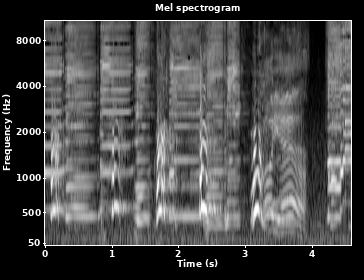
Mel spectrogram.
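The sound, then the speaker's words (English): A German Shepherd police dog gives a series of tonal, whining barks and yips, about six bursts in all. Several of them bend in pitch, and there are short gaps between them. “Dooley's with his German Shepherd police dog, Jerry Lee.”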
